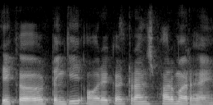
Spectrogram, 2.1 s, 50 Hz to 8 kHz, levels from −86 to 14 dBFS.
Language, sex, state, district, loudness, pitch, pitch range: Hindi, male, Uttarakhand, Tehri Garhwal, -17 LUFS, 155 Hz, 145-165 Hz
